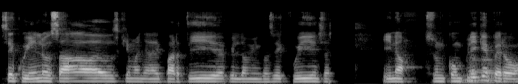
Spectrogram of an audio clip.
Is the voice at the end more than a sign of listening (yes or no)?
no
